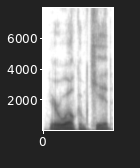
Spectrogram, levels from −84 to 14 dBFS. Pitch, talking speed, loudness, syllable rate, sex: 90 Hz, 170 wpm, -16 LUFS, 6.6 syllables/s, male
